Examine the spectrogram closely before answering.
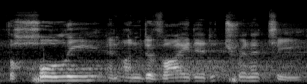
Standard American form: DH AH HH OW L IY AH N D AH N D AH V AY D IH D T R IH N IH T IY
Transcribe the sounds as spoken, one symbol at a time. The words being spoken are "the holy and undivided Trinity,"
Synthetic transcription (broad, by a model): DH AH HH OW L IY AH N AH N D AH V AY D IH D T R IH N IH T IY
